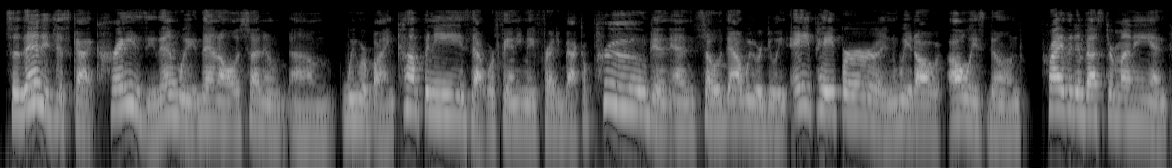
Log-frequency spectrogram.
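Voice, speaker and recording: A woman's voice: lowish voice, normal speed, few pauses, muffled recording. A woman in her sixties, a mortgage services company owner, talking in a long-form interview and acting out the voices of people in her stories. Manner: animated storyteller who acts out quoted dialogue.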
